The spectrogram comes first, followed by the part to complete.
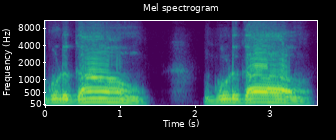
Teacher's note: மூக்கு ஒளியா படிக்கணும் ம் அப்படின்ற ஒளியை கொடுக்கணும்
